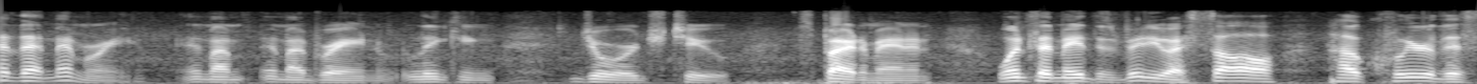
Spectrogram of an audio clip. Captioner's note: breath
